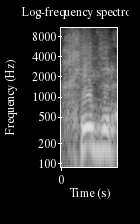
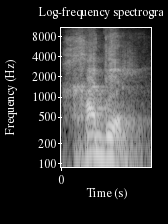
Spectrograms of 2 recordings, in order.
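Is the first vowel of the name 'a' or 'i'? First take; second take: i; a. First: The first vowel is i, then a consonant cluster. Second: The first vowel is a, then i before r. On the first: "خے کے نیچے زیر اور دواد پر جزم" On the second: "خواب پر زبر اور دواد کے نیچے زیر"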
